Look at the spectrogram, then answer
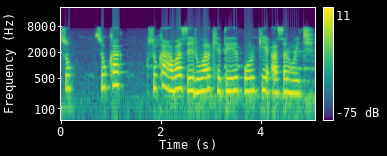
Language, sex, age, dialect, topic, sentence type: Magahi, male, 41-45, Northeastern/Surjapuri, agriculture, question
